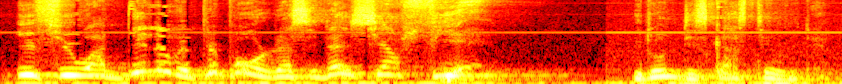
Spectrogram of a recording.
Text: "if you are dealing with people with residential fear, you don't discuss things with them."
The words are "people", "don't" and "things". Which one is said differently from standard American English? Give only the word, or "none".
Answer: things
